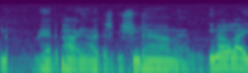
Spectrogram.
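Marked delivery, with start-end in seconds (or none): 0.0-2.2 put-on flat nonchalant monotone, lower. Imitating a kid on trial telling his story: put-on nonchalant monotone. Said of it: "real nonchalant".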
